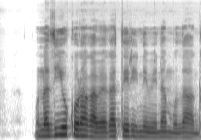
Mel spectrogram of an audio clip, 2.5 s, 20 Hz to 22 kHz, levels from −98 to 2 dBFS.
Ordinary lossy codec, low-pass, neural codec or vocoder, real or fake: none; none; vocoder, 44.1 kHz, 128 mel bands every 512 samples, BigVGAN v2; fake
